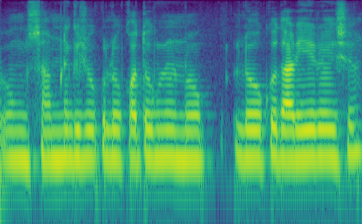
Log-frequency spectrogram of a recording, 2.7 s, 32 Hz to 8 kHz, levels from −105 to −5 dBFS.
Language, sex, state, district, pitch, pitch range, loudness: Bengali, male, West Bengal, Jalpaiguri, 160 Hz, 160-165 Hz, -19 LUFS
